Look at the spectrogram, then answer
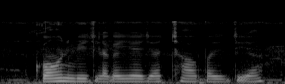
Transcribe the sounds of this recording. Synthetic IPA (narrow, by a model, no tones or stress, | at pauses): kɔːnbʱiːt͡ʃlɐɡəiɦɛd͡ʒoɐtːʃʰaʊpəd͡ʒd̪ɪjaː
